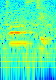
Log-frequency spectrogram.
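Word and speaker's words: Thursday: The next is द थर्सडे। थर्सडे। इसको बहुत ज्यादा अलग-अलग करके थर्सडे बोल इट्स नो इट। टू से थर्सडे। This is थर्सडे। आप र को नहीं भी बोलेंगे तो चल जाएगा।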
